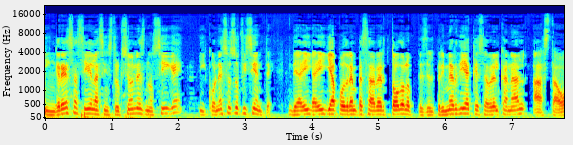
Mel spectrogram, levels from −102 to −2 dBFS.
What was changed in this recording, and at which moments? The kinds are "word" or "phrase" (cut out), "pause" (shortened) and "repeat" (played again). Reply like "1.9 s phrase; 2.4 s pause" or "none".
3.5 s pause; 4.0 s repeat; 5.5 s word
